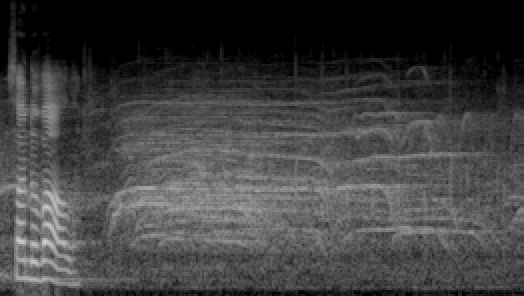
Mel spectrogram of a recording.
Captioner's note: audience cheering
